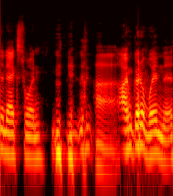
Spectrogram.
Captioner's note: evil laughter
